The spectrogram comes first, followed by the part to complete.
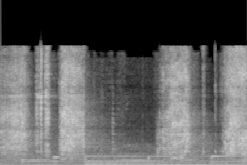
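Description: A hand tool rasping against the metal of a coal-mill rotor being overhauled, in two rough strokes.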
